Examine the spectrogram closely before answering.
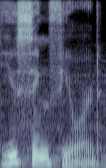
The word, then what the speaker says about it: Jøssingfjord: Jøssingfjord, pronounced Jøssingfjord.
